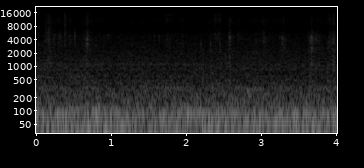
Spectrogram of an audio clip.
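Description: Near silence: room tone with a steady low hum and a few faint, scattered clicks.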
